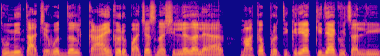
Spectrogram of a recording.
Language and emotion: Goan Konkani, disgusted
